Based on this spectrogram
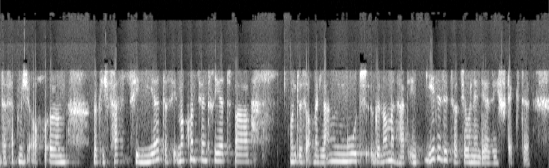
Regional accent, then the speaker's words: Rhineland, Germany; Gut, als Rheinländerin kann ich sagen

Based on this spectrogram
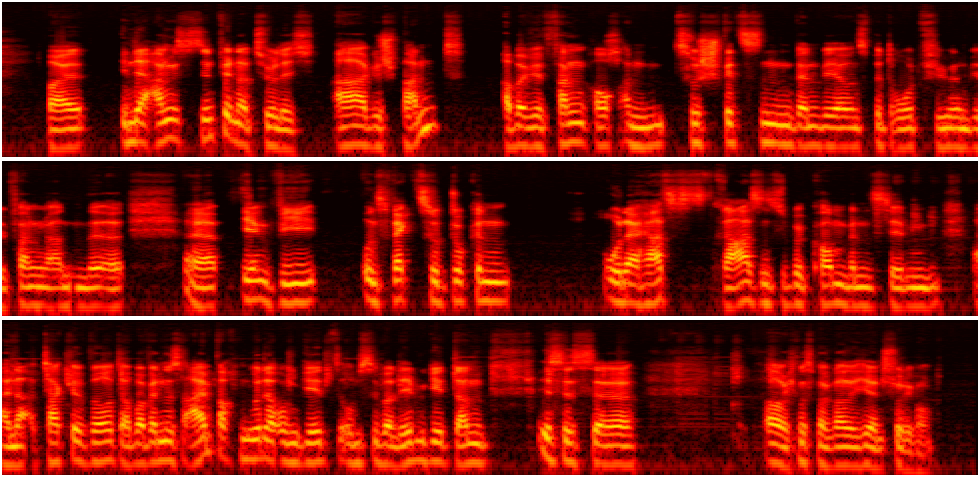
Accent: Bochum, North Rhine-Westphalia, Germany; Ja, ich komme aus Bochum und ich lebe hier in Bochum

